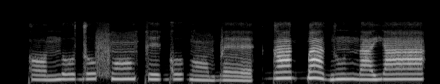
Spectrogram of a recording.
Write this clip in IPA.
kɔ˨no˧do˦ fɔ̃˦ ke˧ɡo˧ɡɔ̃˨bɛ˨ | ɡa˦ɡ͡ba˦˨ dũ˧ na˧ja˦

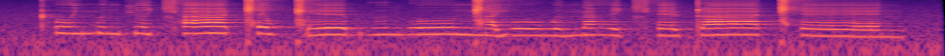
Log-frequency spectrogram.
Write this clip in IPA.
ʈʰoːlʲməːŋʃəːt͡ɕʰaː ǁɛwɡ͡ǁɛː bʱɯːŋɦoː ŋ͡ǁajoːwə ŋaɦɛt͡ɕʰɛl ʈaː ǁʰɛːŋ

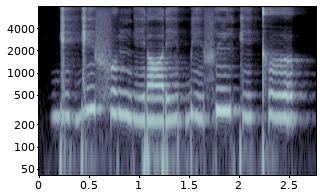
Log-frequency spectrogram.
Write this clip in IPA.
ɡi˨ɡi˦ fʊ˦ŋi˨ ɾɔ˨ɾi˨ ɓi˨fĩ˦ ki˨kʰʊ˨

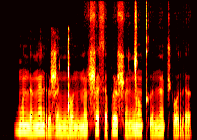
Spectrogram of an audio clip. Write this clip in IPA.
bõ˥nœ˩˥ ŋɛ̃˥rə˩ʐə˥˩ ŋ͡ǃo˧nmɛ̃˥ ʂə˥ sə˧pɯ˥ ʂœ̃˩˥ŋ͡ǀõ˥kʼɯ˩˥nɾœ̃˧ t͡ʃʼo˩˥rə˩

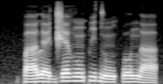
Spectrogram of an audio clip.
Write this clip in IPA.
pa˨˦ lɛ˨d͡ʒɛ˦vũ˦pi˦ dũ˨ k͡po˦na˨

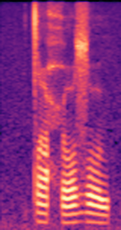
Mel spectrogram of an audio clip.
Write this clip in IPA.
tˤiħozˤu

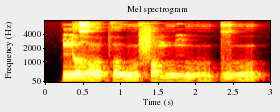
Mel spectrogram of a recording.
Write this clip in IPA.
ɲʊ˦ɣoː˨pʰo˨wu˨˦ fɔ˨muː˨ ŋuː˨ | ɣu˨˦

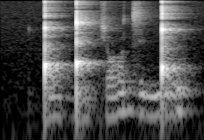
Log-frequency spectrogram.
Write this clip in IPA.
ŋ͡ǃɔɡ͡ǃe cɔd͡zeŋ͡ǃu

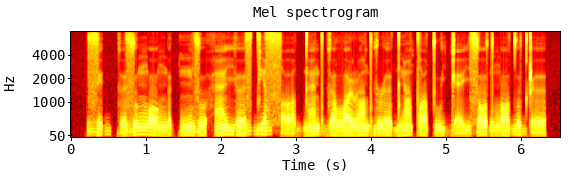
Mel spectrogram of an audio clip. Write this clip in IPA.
zɪ˨˩˦ɡkə̰˩˧˩ zʊ˦ŋɔ˧˩ ŋə˩˧˩kĩ˩˧˩zʊ˧˩hæ̃˨˦ jə˨˩˦zdi˦z sˤɑ̰˩˧˩dd̪æ̃˨˦dɡə˩˧˩ lˠʌ˧˩ɭɑ̃˥˨dɡɹə˧˩ d̪ĩ˨˦ tˤɑ˧˩t̪u˨˩˦jɡɛ̰˩˧˩jzɔ˥˨d ŋɒ˨˩˦d̪ʊ˨˦dʈə̰˥˨

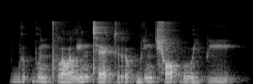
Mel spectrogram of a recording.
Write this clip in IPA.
bɯː˥˩p̚ju˨˩n pʰlɔː˧liː˥˩ntʰɛː˨˩ kro˥˩k̚bi˥˩nt͡ɕʰɔː˦˥p̚wuː˩˦j piː˥˩

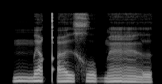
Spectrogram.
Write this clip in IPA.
mːɛqʼɘːxobæ̃ə̯

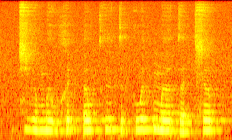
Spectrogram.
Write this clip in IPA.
t͡ɕi̤˨˩ə̯mə̤˨˩wxə˨˩t̚ ʔə˧wt̪ʰɨ˧t̪ə˨˩t̚hwəː˦˥k̚ məː˧t̪ə˨˩t̚ sə˦˥p̚

